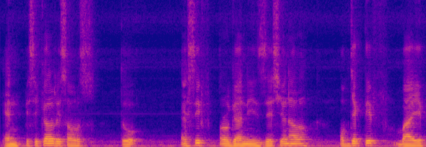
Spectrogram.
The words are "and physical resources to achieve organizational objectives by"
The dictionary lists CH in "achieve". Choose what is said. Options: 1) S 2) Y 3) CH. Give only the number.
1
